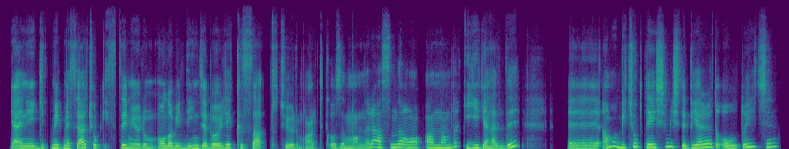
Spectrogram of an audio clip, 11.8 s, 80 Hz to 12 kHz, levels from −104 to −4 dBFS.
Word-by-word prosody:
yani, 180 -1 +1
gitmek 210 +3 0
mesela 195 +4 +3
çok 215 -3 -4
istemiyorum. 170 -6 -1
Olabildiğince, 185 -1 +1
böyle, 170 +6 +3
kısa 205 0 -3
tutuyorum - - -4
artık - - -8
o 170 - 0
zamanları. 170 +6 -3
Aslında 245 0 +1
o 230 0 -1
anlamda 220 +5 +2
iyi 215 +1 +2
geldi, 185 - +1 0.7
eee, 195 0 -2
ama 265 +5 +2
birçok 280 +5 0
değişim, 240 +5 +3
işte, 240 -11 0
bir 215 +1 +4
arada 260 +2 +2
olduğu 195 +5 0
için, 290 +1 -1
210 Hz, 130 wpm, -30 LUFS, 185-240 Hz, 0.7 s, bir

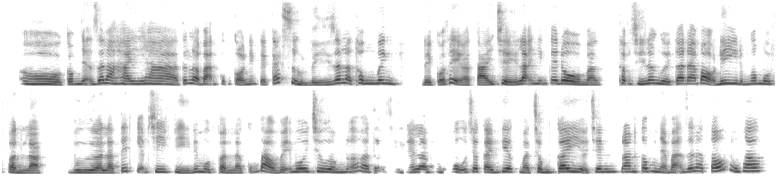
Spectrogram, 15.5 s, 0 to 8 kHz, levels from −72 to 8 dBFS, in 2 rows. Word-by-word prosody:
Ồ, 240 -3 +2
công 235 0 0
nhận 255 -2 -2
rất 290 - +3
là 310 -1 +2
hay 255 -2 0
ha. 255 -5 +1
Tức 290 - -3
là 300 - +3
bạn 235 -2 0
cũng 245 0 -12
có 210 -4 0
những 235 +4 -6
cái 210 -4 -6
cách 380 - -2
xử 230 - -1
lý 190 +2 -4
rất 320 +5 +4
là 340 - +2
thông 280 -1 0
minh, 285 -4 +1 0.2
để 200 -1 -1
có 200 +2 0
thể - - +2
là 175 - -2
tái 200 +3 +2
chế 220 -3 +1
lại 280 +1 +3
những 275 0 -5
cái 295 -1 0
đồ 255 -6 +6
mà 205 -2 -2 0.2
thậm 290 -4 -2
chí 240 0 -1
là 300 - +2
người 255 -6 +1
ta 275 +3 +2
đã 280 0 +1
bỏ 300 +2 +4
đi, 285 +2 +1
đúng 235 -3 -5
không? 270 +1 -2
Một 255 -2 -1
phần 215 -4 +1
là, 180 -2 0 0.2
vừa 210 0 +1
là 195 -1 +1
tiết 310 +11 -7
kiệm - - -6
chi 250 0 -3
phí 205 -5 -3
này, 250 - -3
một 245 -3 -2
phần 215 -4 0
là 195 - -3
cũng 195 +8 -11
bảo 215 - +3
vệ 230 +4 -4
môi 280 +2 +3
trường 255 -5 +1
nữa, 250 - -4
và 280 - +1
thậm 295 +3 -10
chí 225 -4 -18
đấy 225 +2 -4
là 255 -1 +3
phục 230 - -8
vụ 255 -5 -2
cho 280 +4 0
cái 235 -5 0
việc 260 +2 0
mà 215 - -1
trồng 225 +1 -1
cây 280 -1 +4
ở - - -4
trên 260 0 -1
ban 270 0 -2
công 290 -1 -1
nhà 230 - -2
bạn 225 +2 -3
rất 285 - +3
là 315 +1 -2
tốt, 330 +3 +4
đúng 280 - -2
không? 315 +1 +2
250 Hz, 330 wpm, -22 LUFS, 220-280 Hz, 0.2 s, đồ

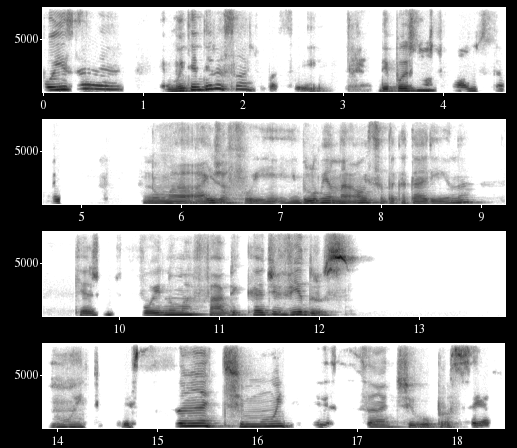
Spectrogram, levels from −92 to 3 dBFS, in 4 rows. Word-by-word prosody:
pois 265 +3 +5 0.7
é. - - -20
É - - -6
muito 190 +9 +1
interessante 305 0 +1
o - - -45
passeio. - - -13 0.5
Depois 185 +3 +1
nós 190 0 +2 0.2
fomos 170 -2 -6
também - - -8 0.8
em 155 - -7
uma 145 -3 -4
aí 175 +6 0
já 165 -3 -4
foi 160 +1 -9
em 140 +1 -7
Blumenau, 175 +1 0
em - - 0
Santa 190 -7 -9
Catarina, 145 +8 -6 0.6
que - - -6
a - - +1
gente 180 +5 -8 0.2
foi 165 +1 +1
em 180 +1 +1
uma 190 0 +4
fábrica 180 +1 -3
de 205 +3 -2
vidros. 190 -6 +7 1.6
Muito 150 +2 -4 0.3
interessante, 235 - +3
muito 210 +2 +3 0.2
interessante 165 - -9
o - - -5
processo. 150 0 -3
180 Hz, 115 wpm, -20 LUFS, 155-200 Hz, 1.6 s, vidros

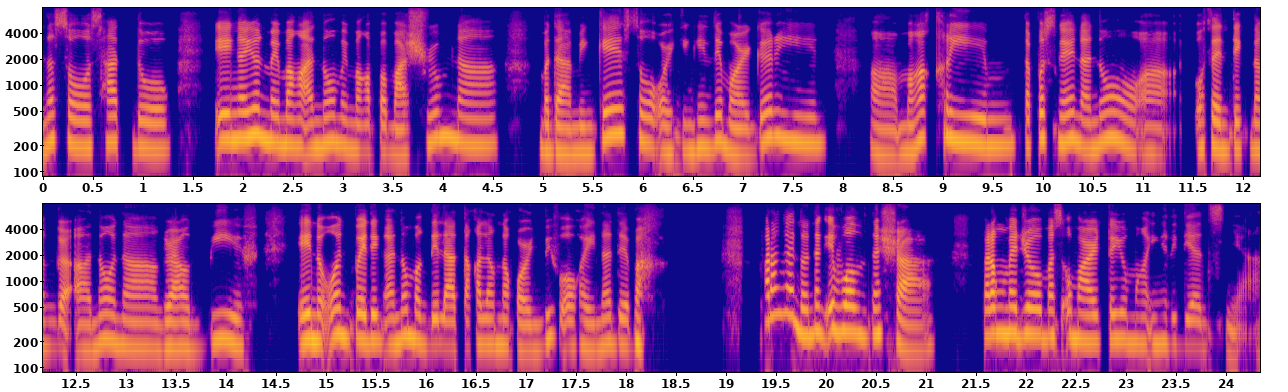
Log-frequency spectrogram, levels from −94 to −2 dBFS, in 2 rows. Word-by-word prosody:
na 225 +5 -2
sauce, 195 -3 -2
hotdog. 190 -4 -1 0.4
Eh 235 +2 +4
ngayon 250 +2 +4
may 225 -2 +1
mga 200 -4 +3
ano 210 +3 -1
may 205 - -4
mga 175 0 -2
pa 175 - 0
mushroom 170 +11 -1
na, 205 -1 -2 0.4
madaming 165 -2 -1
keso, 245 -3 0
or 170 -1 -3
kung 175 +1 -10
hindi 195 +3 -2
margarine, 215 +6 -2 0.4
ah, 155 -4 -5
mga 170 +10 0
cream. 210 -4 -1
Tapos 230 +4 -1
ngayon 225 0 +2
ano, 215 -1 -1
ah, 165 -1 -4 0.2
authentic 185 -1 -1
ng 175 -2 -5
gaano 160 +7 -1
na 170 -3 -2
ground 170 -1 -1
beef. 205 -3 -4 0.4
Eh 210 +2 +6
noon 225 +3 +2
puwedeng 205 -3 +4
ano, 190 +6 0
mag 210 -3 0
de 185 0 -1
lata 175 -1 +1
ka 190 - 0
lang 185 0 -3
na 180 -1 -3
corned 155 -1 -2
beef, 220 +2 -5
okey 175 -1 -2
na, 185 - -1
'di 185 -1 -4
ba. 195 - +4 1.2
Parang 400 +5 +4
gano'n, 265 - +3
nag-evolve 255 -1 +4
na 245 - +4
siya. 170 -6 +2 0.4
Parang 250 +2 +6
medyo 245 -1 +4
mas 230 0 0
umarte 210 -1 +2
'yung 210 -2 -4
mga 195 -1 -6
ingredients 180 -3 -7
niya. 130 - -11
200 Hz, 150 wpm, -24 LUFS, 175-225 Hz, 1.2 s, Eh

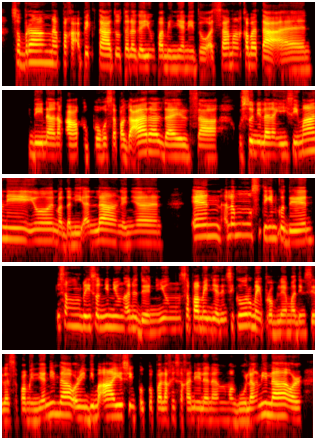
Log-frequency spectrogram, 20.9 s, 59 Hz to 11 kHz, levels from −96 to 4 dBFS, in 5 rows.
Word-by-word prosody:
sobrang 260 +1 +2
nakakaapektado 230 -3 0
talaga 195 -1 -3
'yong 190 0 -6
pamilya 185 -1 -4
nito 175 -2 -8
at - - -7
sa 210 0 0
mga 215 0 -7
kabataan, 170 -6 +3 0.4
hindi 205 -1 -3
na 190 0 +2
nakakapag-focus 185 0 0
sa - - -9
pag-aaral 230 +6 +7
dahil 180 -2 0
sa 170 -1 +1 0.3
gusto 195 +5 0
nila 215 -3 0
ng 195 - -8
easy 200 +2 -5
money. 245 -2 +3
'Yon 225 -1 -4
madalian 180 +2 -5
lang 215 -1 +2
ganiyan, 195 +2 -3 0.4
and 295 +1 +5
alam 315 0 -2
mo 320 0 -12
sa 395 - -8
tingin 265 0 0
ko 250 - -4
din, 210 +2 +1 0.8
isang 270 - -9
reason 245 0 -3
'yon 255 - -5
'yong - - -12
ano 230 +1 -5
din, 180 -1 -6
'yong 215 +1 -11
sa 250 - -7
pamilya 220 -4 0
din. 195 - -11
Siguro 265 +3 -4
may 230 -4 -1
problema 175 0 -8
din 175 - -10
sila 175 0 -7
sa - - -14
pamilya 180 +2 -3
nila 255 -1 +1
or - - -2
hindi 205 +1 -5
maayos 230 +1 +6
'yong 225 - -4
pagpapalaki 190 +1 -5
sa - - -10
kanila 185 -1 -4
ng 180 0 -8
magulang 175 +2 -4
nila 245 -2 +5
or 195 0 0
205 Hz, 180 wpm, -24 LUFS, 185-235 Hz, 0.8 s, pag-aaral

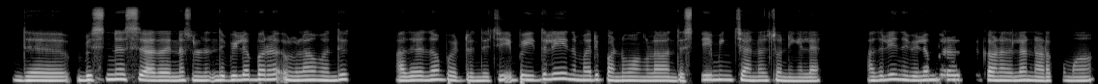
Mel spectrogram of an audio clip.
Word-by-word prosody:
இந்த 185 -1 +1 0.6
பிஸ்னஸ் 230 +3 +1 0.2
அத 185 0 +1
என்ன 180 +2 +2
சொல்றது. 185 -1 +1
இந்த 195 - +3
விளம்பர 220 +2 +1 0.2
அதுலாம் 200 +1 +2
வந்து, 190 +4 +1 0.6
அதில 195 +2 +2
தான் 220 0 0
போயிட்டுருந்துச்சு. 175 -1 -1
இப்ப 195 - -1
இதுலயும் 240 +6 0
இந்த 225 -2 +1
மாரி 200 +2 -1
பண்ணுவாங்களா? 180 -1 0
அந்த 165 0 -1
ஸ்ட்ரீமிங் 215 -1 -1
சேனல் 185 -2 0
சொன்னீங்கல்ல. 165 -2 +1 0.6
அதுலயும் 205 +5 0
இந்த 215 -2 +1
விளம்பரத்துக்கானதெல்லாம் 200 -2 0
நடக்குமா? 175 0 -2
195 Hz, 135 wpm, -19 LUFS, 180-210 Hz, 0.6 s, இந்த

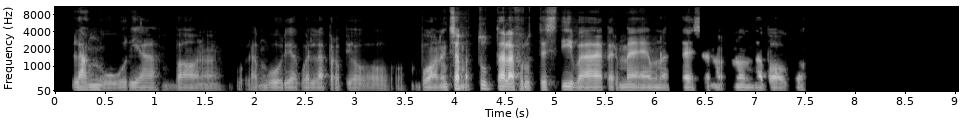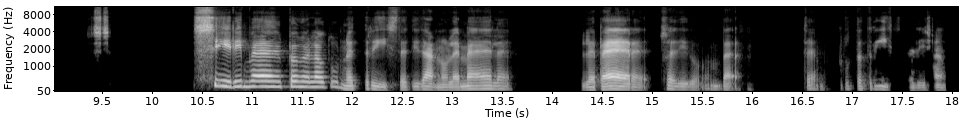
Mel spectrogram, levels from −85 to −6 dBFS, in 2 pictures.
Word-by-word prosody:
l'anguria, 90 -1 -6
bona, 80 -1 -10 0.2
l'anguria 85 0 -9
quella 85 -1 -8
proprio 80 -2 -12 0.2
buona 85 -1 -5
Insomma 95 - +2
tutta 125 -4 0
la 100 - +8
frutta 100 -1 -7
estiva 90 -3 0
per 90 - -7
me 90 -1 -1
è 85 - -1
un'attesa 85 0 -6
no 85 -1 -10
non 90 -1 -6
da 85 - -4
poco. 80 +1 -6 1.9
S - - 0 0.8
s - - -1
sì, 215 -2 +7
l'inve 210 0 +5
proprio 205 -1 +1
l'autunno 195 -9 -1
è 115 - -5
triste, 105 -6 -5
ti 105 - -10
danno 105 -4 -1
le 95 +1 -1
mele, 115 +1 -2 0.7
le 95 0 -3
pere, 105 -4 +7
cioè 120 -3 -6
dico 100 -2 -9
vabbè, 110 -2 -9 0.6
sì, - - -10 0.2
frutta 115 0 -13
triste, 110 -6 -11
diciam 85 +1 -10
95 Hz, 135 wpm, -25 LUFS, 85-115 Hz, 1.9 s, la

